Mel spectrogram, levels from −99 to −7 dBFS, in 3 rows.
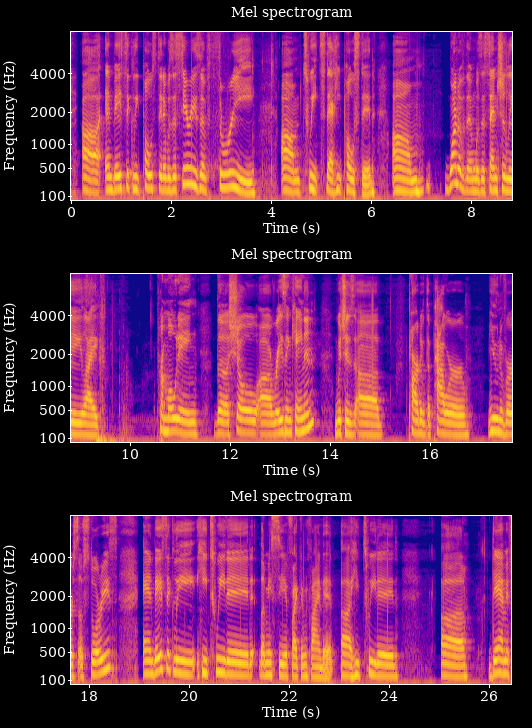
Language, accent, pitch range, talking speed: English, American, 145-185 Hz, 125 wpm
